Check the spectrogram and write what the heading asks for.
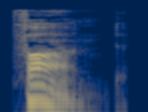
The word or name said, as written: fond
